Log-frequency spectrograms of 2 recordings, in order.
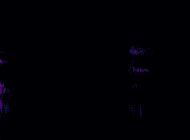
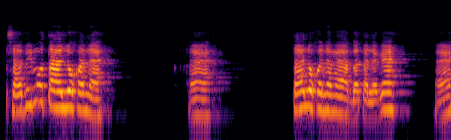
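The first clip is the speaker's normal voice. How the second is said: confronting a spirit. Acted. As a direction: demand answers from the spirit.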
